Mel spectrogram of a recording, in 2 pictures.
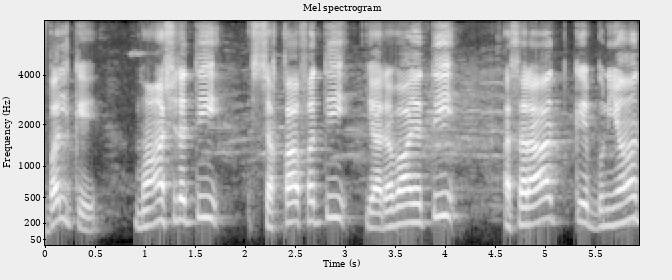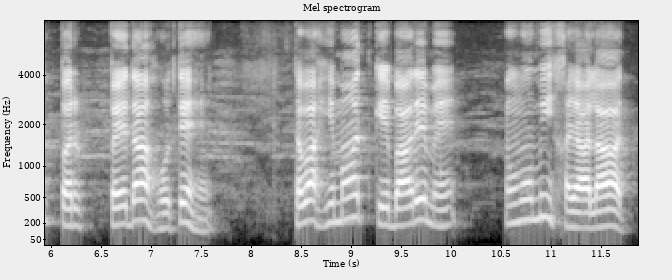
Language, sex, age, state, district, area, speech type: Urdu, male, 18-30, Bihar, Purnia, rural, spontaneous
